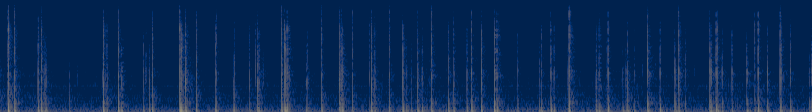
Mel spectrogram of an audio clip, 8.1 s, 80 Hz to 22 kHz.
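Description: Fingertips tap on a plastic Final Fantasy 8 video game case in a quick, irregular run of about forty short, dry clicks. Each click is sharp and broadband and dies away almost instantly, over a faint, steady low hum.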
